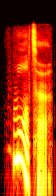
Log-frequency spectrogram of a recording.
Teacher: The R disappears. That's called non-rhotic speech.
